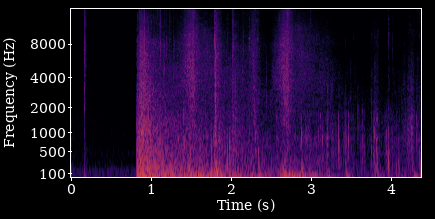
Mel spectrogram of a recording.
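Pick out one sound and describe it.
A loud blast booms and slowly rumbles away.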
